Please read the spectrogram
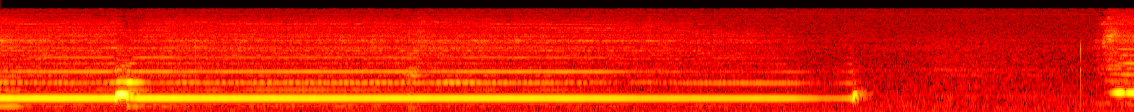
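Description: Shakuhachi holding one long, steady note for about six seconds, with a quick flick in pitch about a second in and a short flourish as the note ends. Then a pause of near silence for the last second and a half.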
